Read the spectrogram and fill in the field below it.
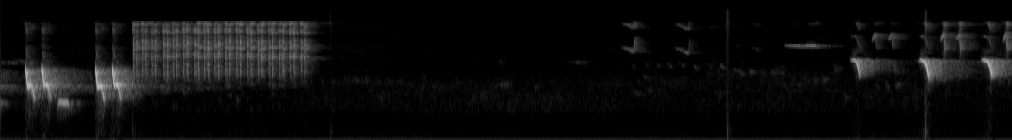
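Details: Thrush nightingale (Luscinia luscinia) singing: two loud, sharp descending notes, then a dry buzzy rattle lasting over a second, a pause of silence, and faint scattered clicks before several bright, abrupt whistled notes at the end.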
